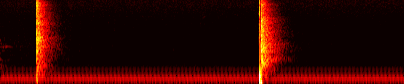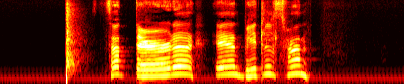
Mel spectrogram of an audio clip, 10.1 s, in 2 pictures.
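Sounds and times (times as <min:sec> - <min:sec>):
sharp hand claps: 0:00.4 - 0:00.8, 0:03.2 - 0:03.7, 0:05.9 - 0:06.2
speech: 0:06.4 - 0:09.0.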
